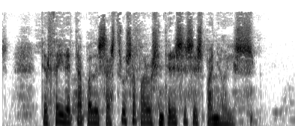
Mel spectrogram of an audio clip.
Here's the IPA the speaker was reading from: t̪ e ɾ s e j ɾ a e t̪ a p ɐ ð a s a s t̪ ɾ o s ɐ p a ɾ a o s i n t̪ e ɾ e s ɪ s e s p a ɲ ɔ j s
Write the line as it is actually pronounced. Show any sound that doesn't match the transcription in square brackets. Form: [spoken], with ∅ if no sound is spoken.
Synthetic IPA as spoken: t̪ e ɾ [θ] e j ɾ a e t̪ a p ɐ ð [e] s a s t̪ ɾ o s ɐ p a ɾ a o s i n t̪ e ɾ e s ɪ s e s p a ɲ ɔ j s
